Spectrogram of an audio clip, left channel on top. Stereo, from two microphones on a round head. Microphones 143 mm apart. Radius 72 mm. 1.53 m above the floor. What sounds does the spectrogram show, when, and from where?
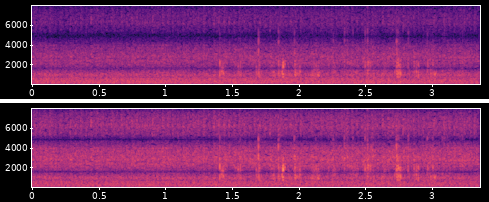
0.0 s an engine running: 80° right
1.4 s a rattle: 70° right (ahead or behind)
